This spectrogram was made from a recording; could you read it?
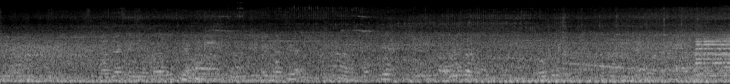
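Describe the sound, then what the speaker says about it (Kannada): Busy road traffic outside an office where people have come to get PAN cards, with a continuous dense rumble of passing vehicles and occasional horn toots, and voices talking over it throughout. "ಗಾಡಿ ಸೌಂಡ್ ಎಲ್ಲ ಭಾಳ ಐತ್ರಿ"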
